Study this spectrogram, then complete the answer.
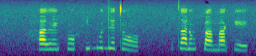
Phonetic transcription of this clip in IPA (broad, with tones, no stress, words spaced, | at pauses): ha˧lɛ̃˧kɔ̃˧ hi˦bo˦dɛ˧tɔ̃˨ | ta˧ɾɔ̃˨ k͡pa˨ma˧ke˨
